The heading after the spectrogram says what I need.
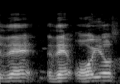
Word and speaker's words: De Hoyos: Uh, it's actually the Oils. The H is silent, but The everybody says the oils.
